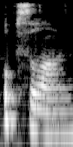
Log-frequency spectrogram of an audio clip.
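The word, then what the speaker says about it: ύψιλον: and then we have opsilon so this is not uh a u u sound it is an ooh sound as in boot and wrapping up the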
